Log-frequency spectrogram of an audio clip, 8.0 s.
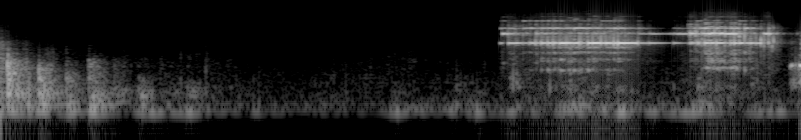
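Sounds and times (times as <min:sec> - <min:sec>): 
doorbell ringing: 0:05.0 - 0:07.9.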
